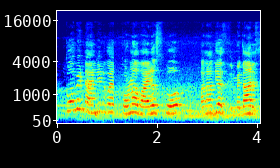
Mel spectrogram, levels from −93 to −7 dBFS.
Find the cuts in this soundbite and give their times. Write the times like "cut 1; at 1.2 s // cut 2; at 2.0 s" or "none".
cut 1; at 1.2 s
